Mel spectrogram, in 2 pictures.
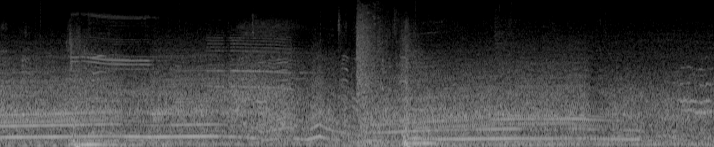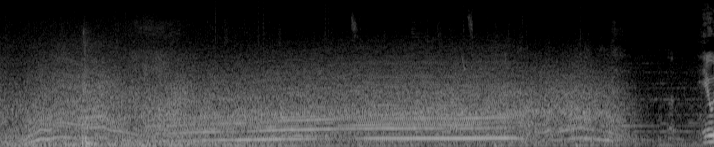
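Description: A car engine hums and revs steadily as the car drives.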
